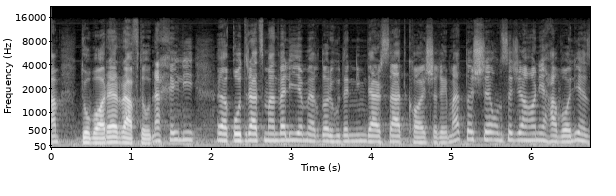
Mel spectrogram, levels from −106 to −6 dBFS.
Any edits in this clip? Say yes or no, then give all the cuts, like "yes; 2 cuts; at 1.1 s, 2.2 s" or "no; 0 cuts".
yes; 1 cut; at 1.3 s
